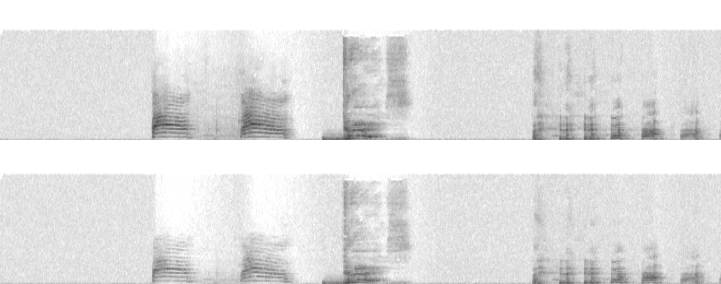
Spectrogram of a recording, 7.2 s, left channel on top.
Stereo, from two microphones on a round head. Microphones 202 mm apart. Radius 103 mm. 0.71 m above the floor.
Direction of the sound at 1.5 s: 75° left (ahead or behind).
